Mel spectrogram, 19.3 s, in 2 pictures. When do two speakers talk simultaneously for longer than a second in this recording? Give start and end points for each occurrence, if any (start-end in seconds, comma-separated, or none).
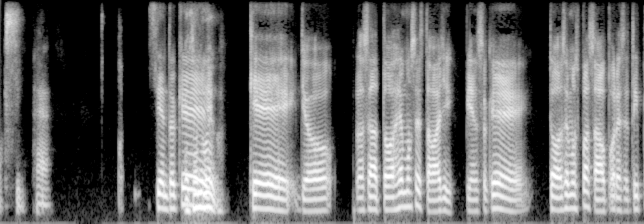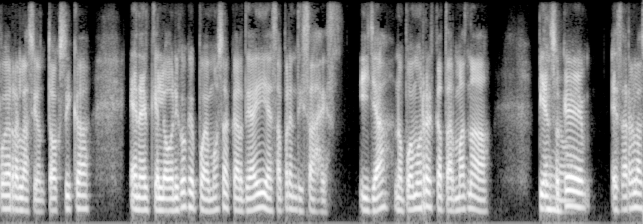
none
